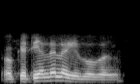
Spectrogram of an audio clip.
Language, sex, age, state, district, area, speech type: Assamese, male, 18-30, Assam, Lakhimpur, rural, conversation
